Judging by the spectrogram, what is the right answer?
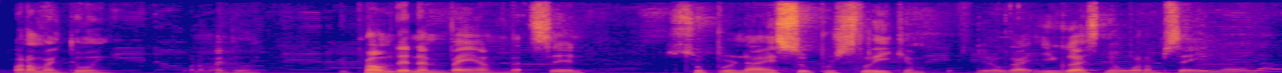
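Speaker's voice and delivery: ordinary talk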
